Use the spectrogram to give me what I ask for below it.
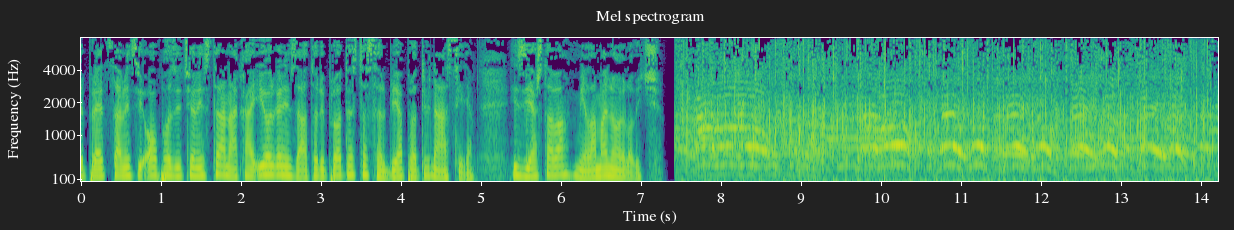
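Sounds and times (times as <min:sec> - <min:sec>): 
speech: 0:00.0 - 0:07.6
crowd applauding outside the special court building in Belgrade: 0:07.4 - 0:14.1.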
